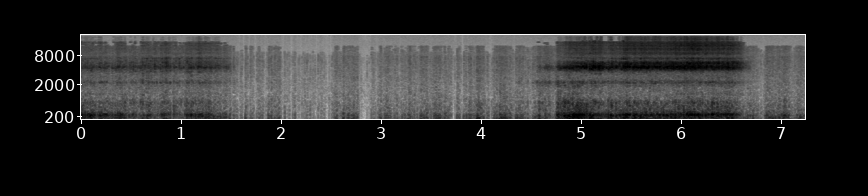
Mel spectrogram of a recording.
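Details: Adult man snoring while wearing a face mask because his daughter has a cold: two long, harsh, rasping inspiratory snores with a quiet gap; snoring.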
